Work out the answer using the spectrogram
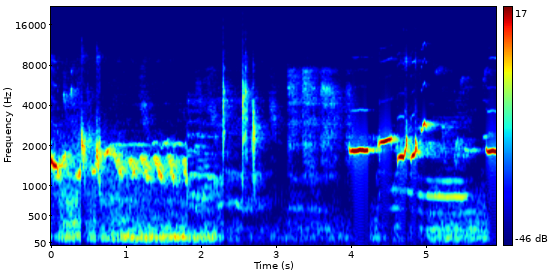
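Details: Young spotted-plumaged white-rumped shama singing as a lure to prompt other birds to sing: loud clear whistles near mid pitch, a run of rapid repeated slurred notes, then sharp chirps and a rising whistled phrase after a quieter gap.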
